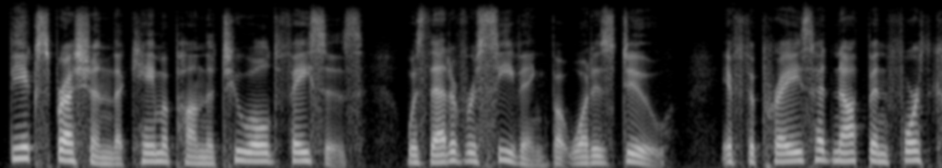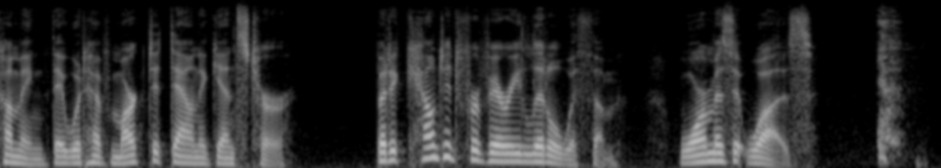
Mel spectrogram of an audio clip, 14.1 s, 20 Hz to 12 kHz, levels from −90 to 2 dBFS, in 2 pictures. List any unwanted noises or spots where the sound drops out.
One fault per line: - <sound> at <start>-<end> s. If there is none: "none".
- cough at 13.6-14.0 s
